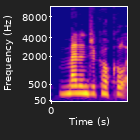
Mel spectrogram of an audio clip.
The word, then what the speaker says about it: meningococcal: Meningococcal ACWY vaccine.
